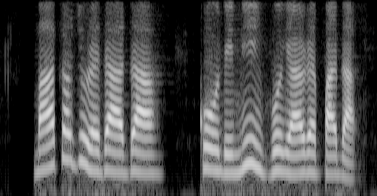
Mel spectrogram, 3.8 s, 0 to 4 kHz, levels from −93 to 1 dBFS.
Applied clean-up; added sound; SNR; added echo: neural separator model SepFormer WHAMR!.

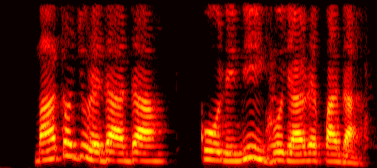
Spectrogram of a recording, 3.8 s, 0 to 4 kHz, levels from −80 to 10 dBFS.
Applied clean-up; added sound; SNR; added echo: neural mask model DeepFilterNet 3.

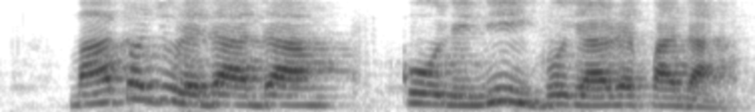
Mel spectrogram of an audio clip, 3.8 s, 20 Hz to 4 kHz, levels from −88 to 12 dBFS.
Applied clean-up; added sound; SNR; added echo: neural separator model SepFormer DNS4.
